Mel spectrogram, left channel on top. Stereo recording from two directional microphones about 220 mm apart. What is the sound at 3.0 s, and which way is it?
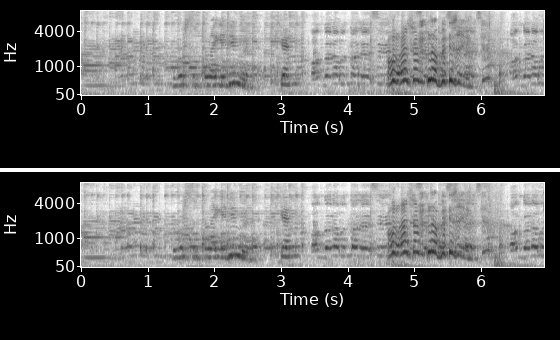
Speech, centre (ahead or behind).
